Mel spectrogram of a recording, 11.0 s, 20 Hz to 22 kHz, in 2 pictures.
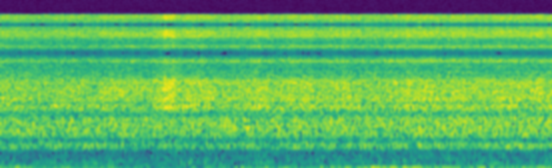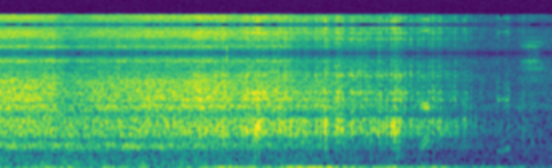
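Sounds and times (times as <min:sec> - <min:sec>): bike tyres rolling on dirt: 0:00.0 - 0:10.6.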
